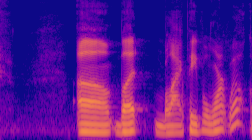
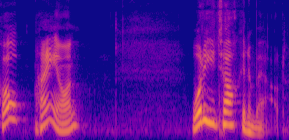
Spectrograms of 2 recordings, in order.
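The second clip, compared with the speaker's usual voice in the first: much higher, taken aback; incredulous retort; 10 semitones higher than usual. Retold or imitated. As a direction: pitch it up like you can't believe it. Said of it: "And I'm like".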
